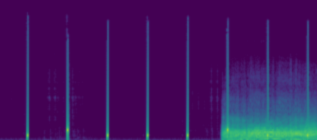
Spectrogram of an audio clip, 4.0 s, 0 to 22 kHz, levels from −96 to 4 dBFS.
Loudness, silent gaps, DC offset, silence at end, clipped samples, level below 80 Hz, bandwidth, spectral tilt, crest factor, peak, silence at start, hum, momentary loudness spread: -22 LUFS; none; under 0.1%; 0 s; under 0.1%; -58 dBFS; 17.5 kHz; -4.5 dB/octave; 22 dB; 0 dBFS; 2.75 s; none; 6 LU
